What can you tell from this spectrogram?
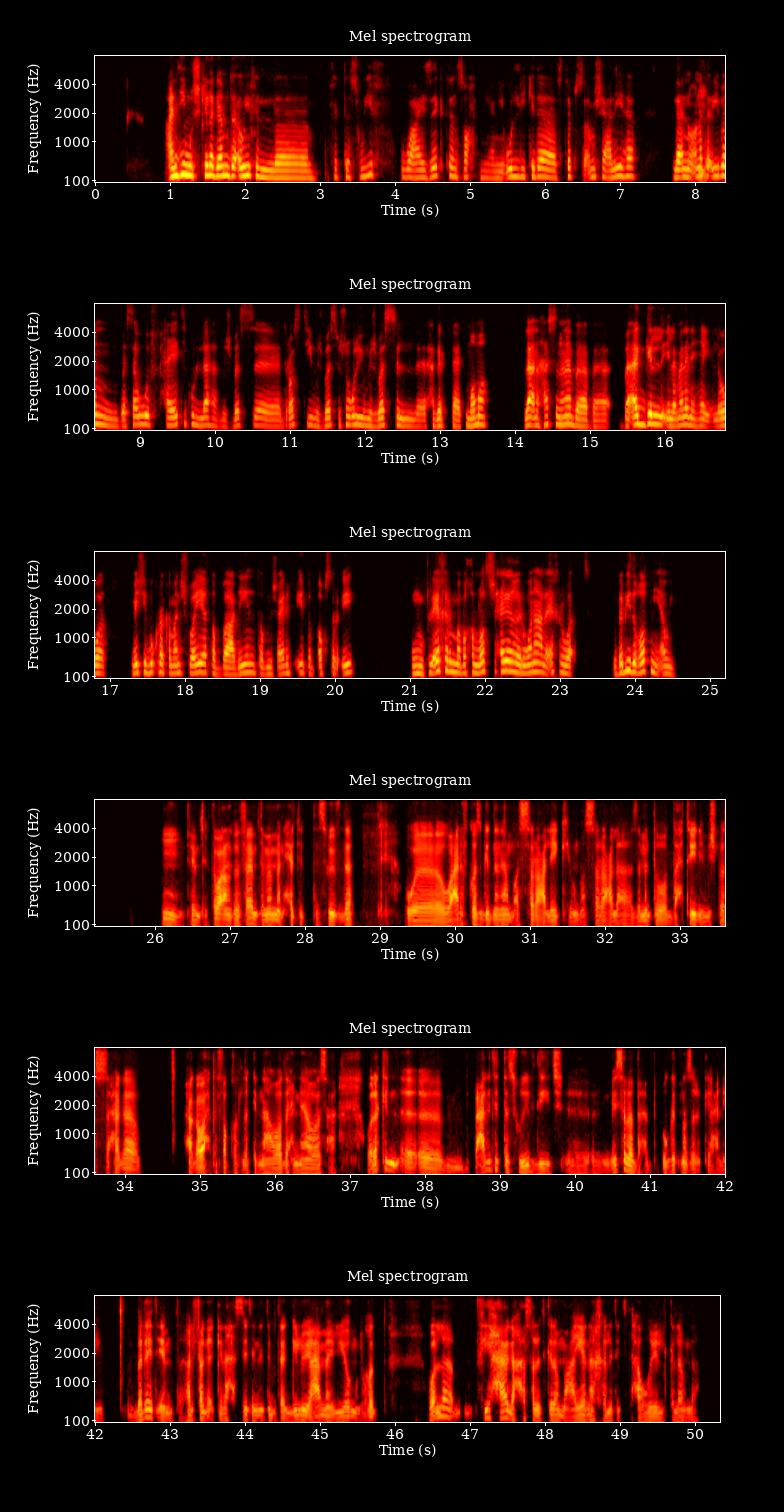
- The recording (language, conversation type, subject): Arabic, advice, ليه بفضل أأجل مهام مهمة رغم إني ناوي أخلصها؟
- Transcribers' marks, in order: in English: "steps"; other background noise; tsk; tsk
